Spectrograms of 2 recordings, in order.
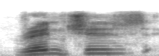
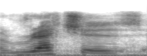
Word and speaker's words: wrenches: okay so this is wrenches and tightened riches and tiding okay now with wrenches make sure to pronounce pronounce the n because if if not then you're saying wretches and wretches are completely different okay there are people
